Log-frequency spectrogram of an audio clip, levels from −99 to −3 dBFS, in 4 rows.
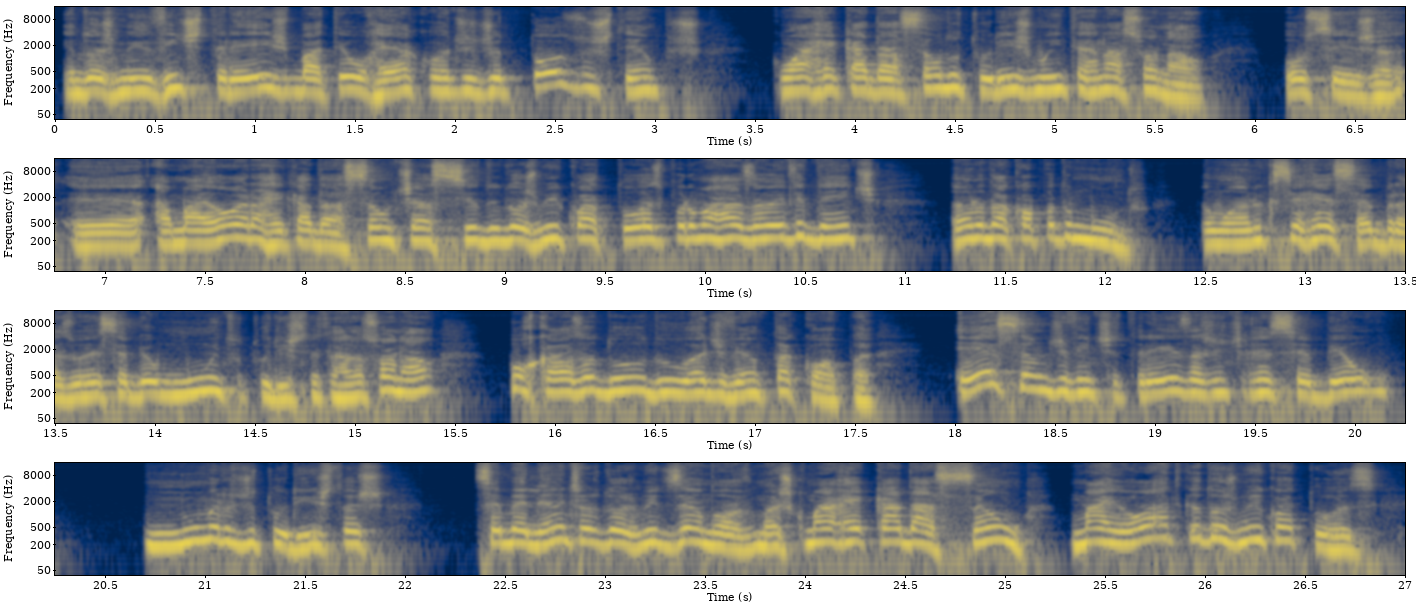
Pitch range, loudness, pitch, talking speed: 170-215 Hz, -22 LUFS, 190 Hz, 165 wpm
